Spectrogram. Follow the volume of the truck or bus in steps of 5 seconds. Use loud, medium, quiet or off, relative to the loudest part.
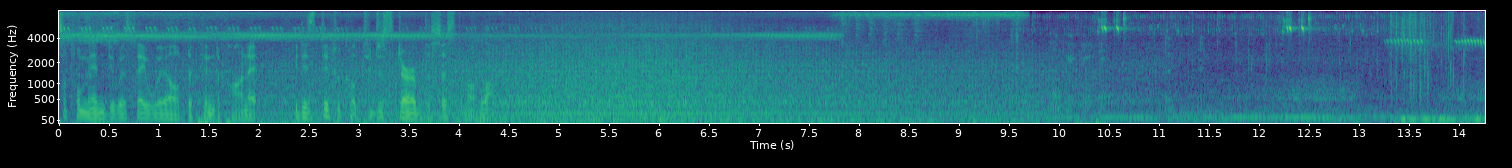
loud, loud, quiet.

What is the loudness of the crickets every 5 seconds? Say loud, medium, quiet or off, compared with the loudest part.
medium, medium, loud.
